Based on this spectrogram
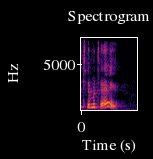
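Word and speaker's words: Timothée: I'm probably not even pronouncing it. It is Timotei.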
